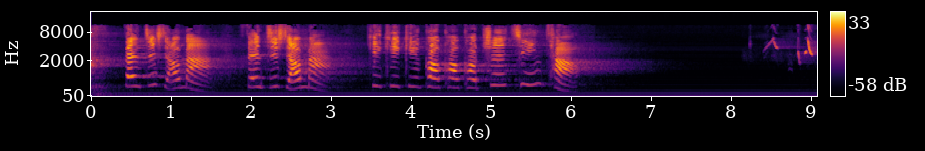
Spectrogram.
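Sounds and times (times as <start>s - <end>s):
low droning hum: 0.1s - 9.0s
small birds chirping: 8.2s - 9.0s.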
